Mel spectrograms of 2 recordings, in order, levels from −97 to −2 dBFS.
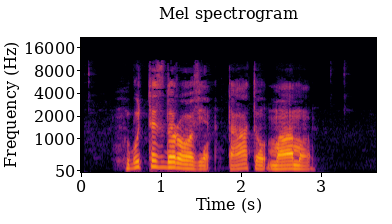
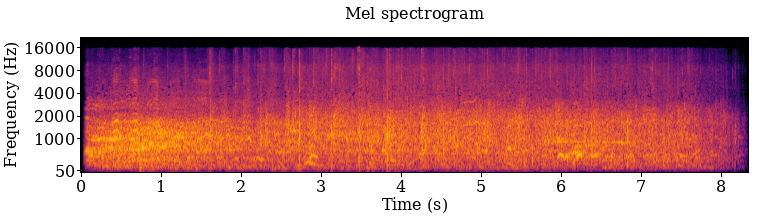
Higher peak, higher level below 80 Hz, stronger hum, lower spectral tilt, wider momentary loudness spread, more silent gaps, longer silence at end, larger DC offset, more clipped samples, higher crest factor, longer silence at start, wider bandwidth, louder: second, -8 dBFS vs 0 dBFS; about the same, -60 dBFS vs -60 dBFS; neither; first, -6.5 dB/octave vs -3 dB/octave; first, 12 LU vs 9 LU; neither; first, 0.8 s vs 0.1 s; neither; neither; about the same, 18 dB vs 20 dB; first, 0.55 s vs 0.05 s; second, 11 kHz vs 16.5 kHz; second, -25 LUFS vs -20 LUFS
